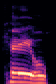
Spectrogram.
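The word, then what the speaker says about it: Kahle: a pronunciation on Nick Kale, which is spelled K A H L E. He he hit me back. Kale like like the vegetable, but um could not talk because he was on a flight.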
